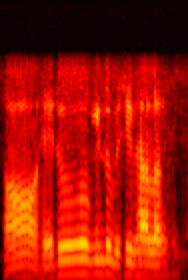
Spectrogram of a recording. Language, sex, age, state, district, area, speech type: Assamese, male, 45-60, Assam, Charaideo, rural, conversation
